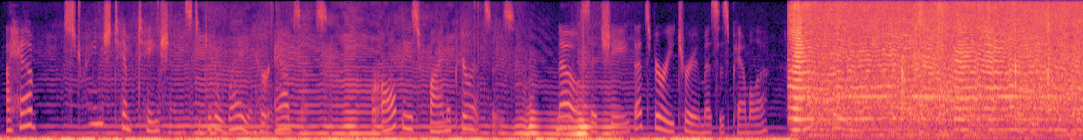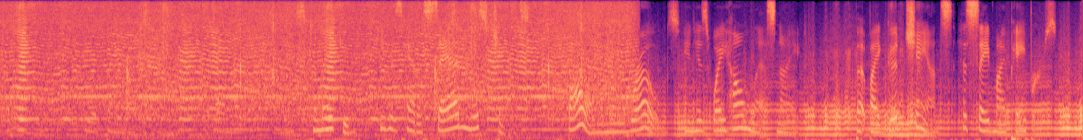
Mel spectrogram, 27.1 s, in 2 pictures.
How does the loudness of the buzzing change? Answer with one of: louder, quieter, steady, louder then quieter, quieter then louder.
louder.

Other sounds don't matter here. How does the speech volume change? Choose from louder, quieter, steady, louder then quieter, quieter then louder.
louder.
